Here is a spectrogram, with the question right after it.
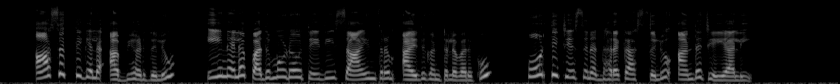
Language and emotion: Telugu, neutral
